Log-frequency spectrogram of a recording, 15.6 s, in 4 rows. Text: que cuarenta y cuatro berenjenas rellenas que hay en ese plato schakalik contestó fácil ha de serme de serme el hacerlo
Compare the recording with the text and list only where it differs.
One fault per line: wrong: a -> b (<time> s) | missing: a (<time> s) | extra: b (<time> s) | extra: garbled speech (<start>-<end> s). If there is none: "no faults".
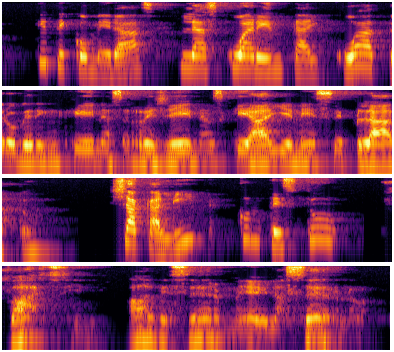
extra: te comerás las (0.5 s)
missing: de serme (14.3 s)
